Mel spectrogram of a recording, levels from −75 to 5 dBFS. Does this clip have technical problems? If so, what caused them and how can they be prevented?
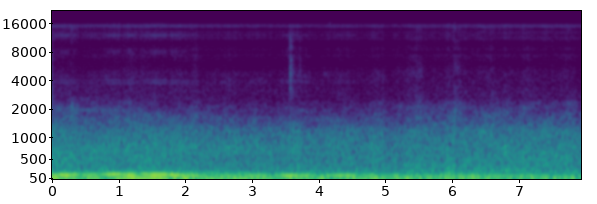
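Yes, there's imaging from sample-and-hold upsampling running the whole way through: a faint metallic fizz tracking the sound, which points to 16 kHz audio raised to 44.1 kHz by just repeating samples. The first mirrored copy lands between 8 and 16 kHz, about 35 dB down. To prevent it, upsample with a proper interpolating low-pass filter instead of a zero-order hold.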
